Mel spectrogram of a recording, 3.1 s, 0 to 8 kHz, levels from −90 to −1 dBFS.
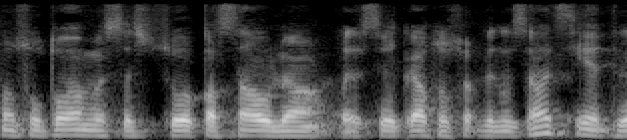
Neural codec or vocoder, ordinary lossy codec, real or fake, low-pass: codec, 16 kHz, 1 kbps, FreqCodec, larger model; MP3, 48 kbps; fake; 7.2 kHz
